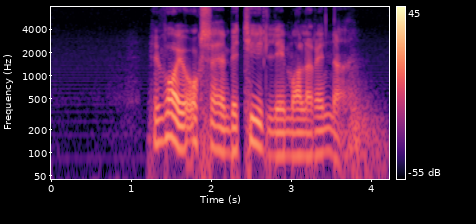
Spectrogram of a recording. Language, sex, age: Norwegian, male, 48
